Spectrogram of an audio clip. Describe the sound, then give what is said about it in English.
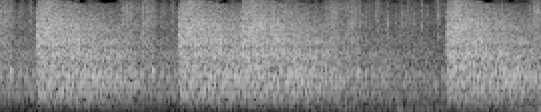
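Gunfire from a firing-squad execution of a female spy: three loud, noisy blasts at roughly even intervals, each ringing on briefly before cutting off, with no voices. “Now, with the shooting.”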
